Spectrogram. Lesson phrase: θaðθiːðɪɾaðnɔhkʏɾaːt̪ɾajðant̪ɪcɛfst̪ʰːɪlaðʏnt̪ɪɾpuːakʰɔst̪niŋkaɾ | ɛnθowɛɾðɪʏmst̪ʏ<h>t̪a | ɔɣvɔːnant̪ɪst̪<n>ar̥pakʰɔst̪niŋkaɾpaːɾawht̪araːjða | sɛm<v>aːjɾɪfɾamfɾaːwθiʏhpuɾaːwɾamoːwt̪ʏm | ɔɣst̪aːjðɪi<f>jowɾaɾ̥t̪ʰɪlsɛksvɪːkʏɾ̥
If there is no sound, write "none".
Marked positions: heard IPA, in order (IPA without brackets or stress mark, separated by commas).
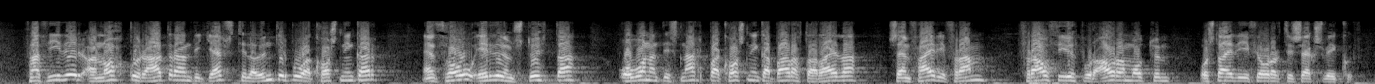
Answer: h, n, f, f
